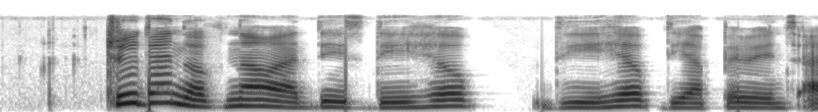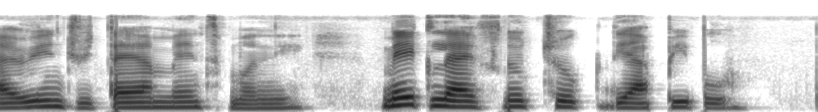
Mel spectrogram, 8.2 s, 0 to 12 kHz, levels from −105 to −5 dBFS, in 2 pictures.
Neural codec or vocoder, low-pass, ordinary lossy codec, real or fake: none; 7.2 kHz; none; real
